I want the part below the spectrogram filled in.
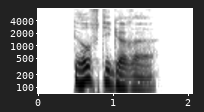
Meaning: inflection of dürftig: 1. strong/mixed nominative/accusative feminine singular comparative degree 2. strong nominative/accusative plural comparative degree
- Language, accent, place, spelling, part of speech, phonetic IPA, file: German, Germany, Berlin, dürftigere, adjective, [ˈdʏʁftɪɡəʁə], De-dürftigere.ogg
